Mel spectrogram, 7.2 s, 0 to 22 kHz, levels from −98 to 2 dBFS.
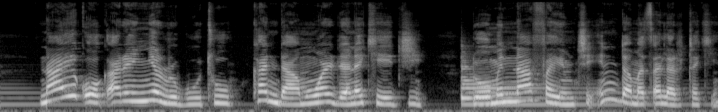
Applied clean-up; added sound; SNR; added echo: none; Bowed string instrument; 15 dB; none.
